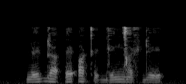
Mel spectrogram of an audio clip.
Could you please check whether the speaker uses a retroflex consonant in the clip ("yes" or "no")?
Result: yes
